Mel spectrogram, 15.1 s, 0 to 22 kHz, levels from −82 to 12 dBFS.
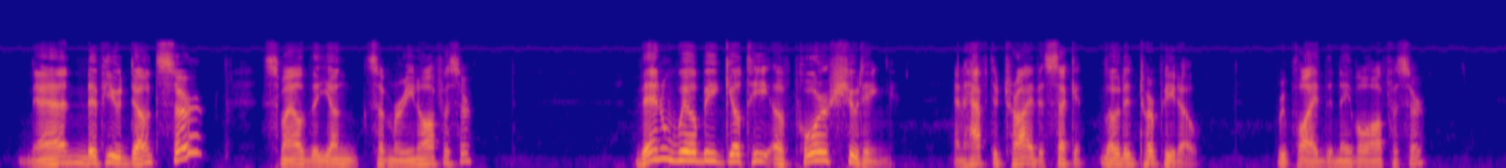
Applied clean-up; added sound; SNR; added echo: none; none; none; none.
